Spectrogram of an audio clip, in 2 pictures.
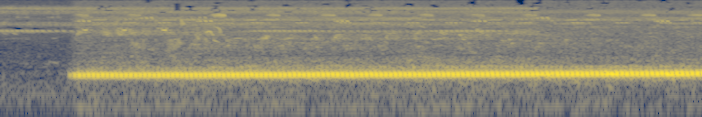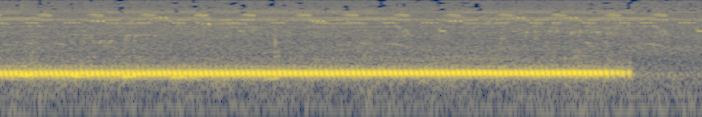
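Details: Barred buttonquail producing a long, deep, vibrating drone. It lasts about nine seconds with a very slight rise in pitch and steady loudness, then stops abruptly. Faint high tones sound in the background.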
